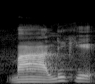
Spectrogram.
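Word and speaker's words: مالك: lam dan Kaf Nah kalau yang dibaca panjang Maliki harakatnya berdiri jadi bacanya Maliki sebagai pengganti Alif Nah kita jangan menulis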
